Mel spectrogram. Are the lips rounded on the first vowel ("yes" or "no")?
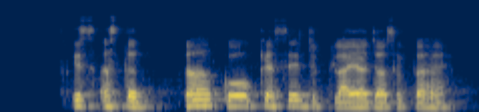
no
